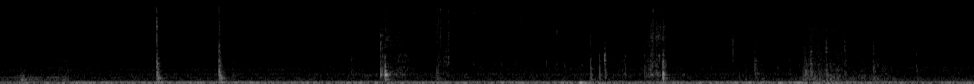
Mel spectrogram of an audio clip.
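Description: Steady low rumble of a 285 series sleeper train heard from inside a compartment, overlaid with handling noises: two light clicks, then the crinkle of a plastic-wrapped cup lifted out of its holder, and a longer rustle near the end.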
